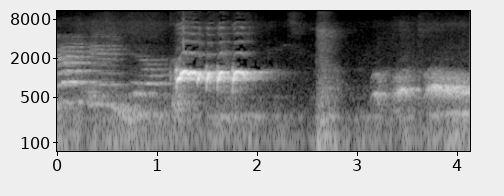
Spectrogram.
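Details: Zebra dove of local wild stock, taken from a nest in a banana plant, giving one rapid, rolling phrase of stuttering coos among other faint, lower calls and soft background sounds.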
